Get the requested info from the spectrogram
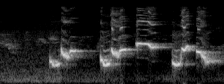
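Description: A straw-headed bulbul pours out loud, rich, bubbling phrases that swoop up and down in quick succession, four rolling bursts in about two seconds.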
